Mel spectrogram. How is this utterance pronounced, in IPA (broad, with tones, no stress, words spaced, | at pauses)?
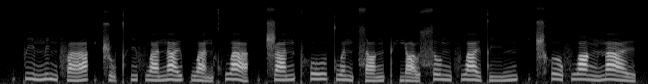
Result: pi˥˧n̪i˥˩ŋfä˧˥ | ʈ͡ʂṵ˨˩t̪ʰi˦fwa˧˥n a˧˥ɪ̯pwa̰˨˩nkʰwä˥˩ | ʈ͡ʂa˧˥npʰo˥ʊ̯ t̪wə˥˩nt͡sɑ˧˥ŋ pʰjɑ̰˨˩ʊ̯ sɤ˥˧ŋfwa˥˩ɪ̯t̪i˧˥ŋ | ʈ͡ʂʰɤ˥˧fwɑ˥˧ŋ n̪a˥˩ɪ̯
